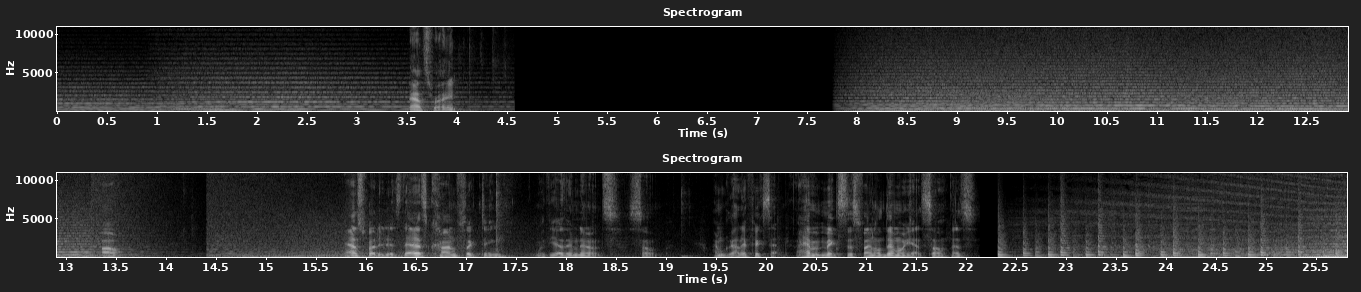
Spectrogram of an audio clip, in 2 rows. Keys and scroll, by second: 2.3 space, 4.0 alt+s, 4.3 alt+0, 4.5 Return, 12.9 space, 17.2 BackSpace, 19.1 s, 21.3 0, 22.0 Home.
